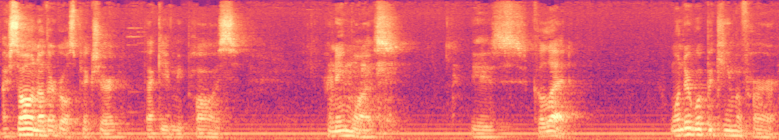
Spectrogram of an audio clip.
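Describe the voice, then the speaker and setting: A man acting a lonely, cynical middle-aged diarist in a dramatic stage reading, speaking reflectively and ruefully with halting pauses. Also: on the low side, animated. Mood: wistful, longing. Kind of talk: dramatic monologue in a one-act play reading. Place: small theater stage, recorded from the audience distance. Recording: distant, echoey stage recording with noisy hum.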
